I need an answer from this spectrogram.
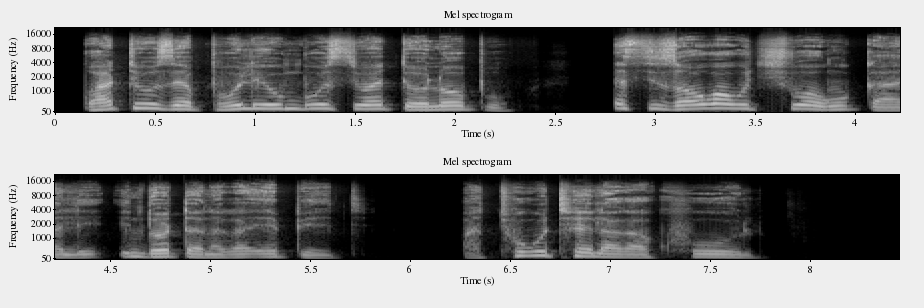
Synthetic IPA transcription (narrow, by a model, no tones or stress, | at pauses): ɣwatʰiuzeb̥ʱulium̩βusiwɛd̥ʱɔlɔb̥ʱɔ | esizaɔɣwaɣut͡ʃʰʼiwɔŋuɡ̥ʱaliːndʱɔd̥ʱanaɣaɛb̥ʱed̥ʱi̥ | watʰuɣutʰɛlaɣakʰuːlu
